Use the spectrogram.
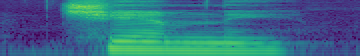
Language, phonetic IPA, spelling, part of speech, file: Ukrainian, [ˈt͡ʃɛmnei̯], чемний, adjective, Uk-чемний.ogg
- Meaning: polite, courteous, civil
